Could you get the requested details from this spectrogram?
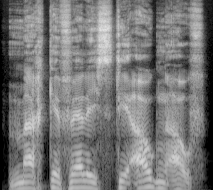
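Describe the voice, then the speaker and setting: A man's voice: medium pitch, unhurried, dry recording, studio quality, close to an everyday voice. A man voicing a stern, commanding mountain lion king who growls his orders.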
